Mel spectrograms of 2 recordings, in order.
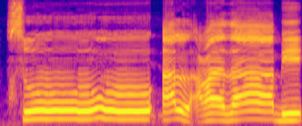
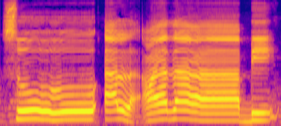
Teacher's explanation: এই সিনের মধ্যে আমরা ৪ আলিফ টান দিব। কেন? মদের হরফের উপর এরকম যদি মোটা চিহ্ন থাকে, এরপরে যদি এরকম গোল হামজা থাকে, তাহলে সেখানে ৪ আলিফ টেনে পড়তে হয়।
